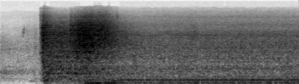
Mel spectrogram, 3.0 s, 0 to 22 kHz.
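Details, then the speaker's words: Abandoned K5 Blazer started with a squirt of starter fluid after cranking, now idling with 40–50 psi oil pressure: catches after a brief crank and settles into a steady, even low rumble with no knocks or misses, healthy engine. "and man, she started up and now she's idling. That engine sounds healthy."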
